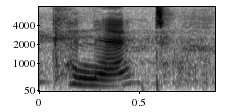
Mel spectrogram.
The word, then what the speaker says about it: connect: And we'll put a double underline under the first N to show that it is silent. Right? Because when we say connect, we only say the N sound twice, right?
